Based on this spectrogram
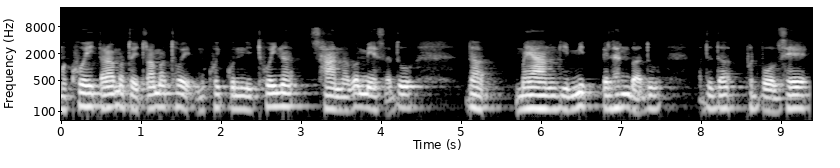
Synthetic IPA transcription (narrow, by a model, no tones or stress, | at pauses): mɐkʰojtɐɾamɐtʰojtɐɾamatʰojmɐkʰojkunːitʰojnɐsanɐβɐmesɐdu | dɐmɐjaŋɡimit̚pelɦɐnbɐːdu | ɐdudɐpʰut̚bolse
